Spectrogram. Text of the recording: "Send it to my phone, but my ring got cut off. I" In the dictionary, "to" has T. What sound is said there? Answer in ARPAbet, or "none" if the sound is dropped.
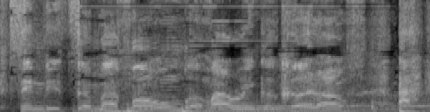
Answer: S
